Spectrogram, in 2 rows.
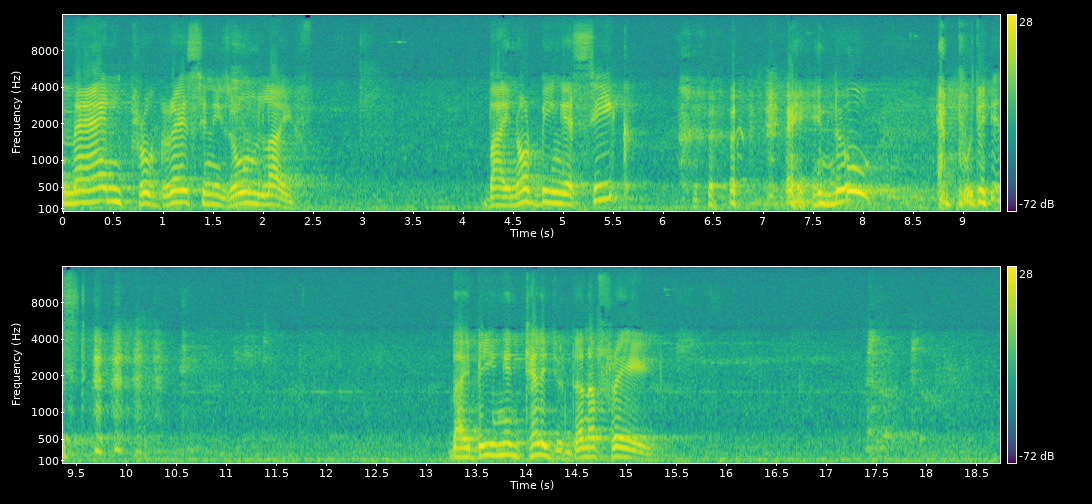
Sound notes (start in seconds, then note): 6.2 laughs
